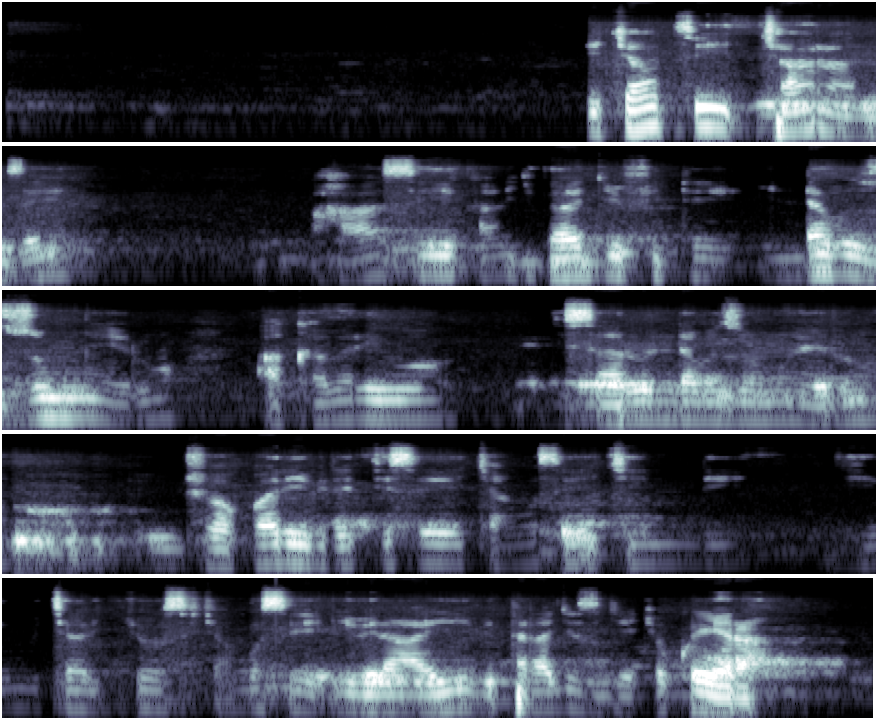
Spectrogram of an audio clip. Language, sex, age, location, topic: Kinyarwanda, male, 18-24, Musanze, government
